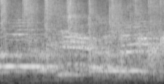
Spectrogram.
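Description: A woman's amplified voice singing long, drawn-out notes that glide from one pitch to the next, with the audience clapping along.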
